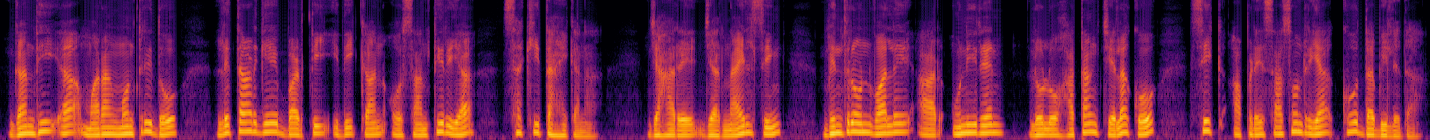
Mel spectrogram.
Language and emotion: Santali, neutral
